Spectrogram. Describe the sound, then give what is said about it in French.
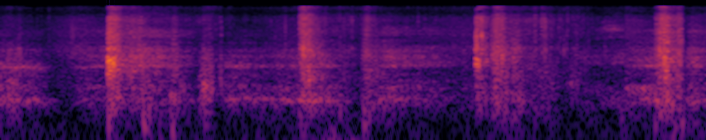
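Footsteps crunch through snow on a small snowfield at a mountain summit, four slow, evenly spaced steps that are fairly faint against a quiet background. “Je marche dans la neige. Le petit névé reste au sommet.”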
